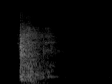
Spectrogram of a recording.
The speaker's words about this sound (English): He is here, very loudly bursting through the door.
